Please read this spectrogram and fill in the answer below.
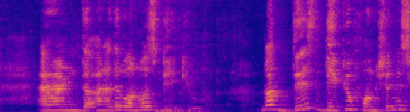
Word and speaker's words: deque: will be talking about dq data structure let me just write its name the uh dq data structure actually some pronounces as deck also uh this data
